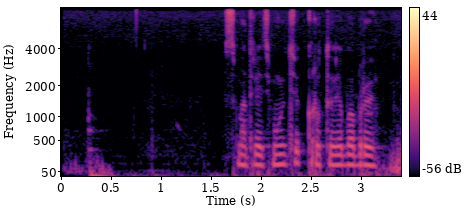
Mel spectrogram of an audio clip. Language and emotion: Russian, neutral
